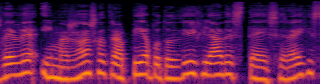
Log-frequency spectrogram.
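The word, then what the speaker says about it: Marjane: Εγώ την έλεγα τόσα χρόνια Μαριάν. Είναι Μαρζάν. Είναι Μαρζάν.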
